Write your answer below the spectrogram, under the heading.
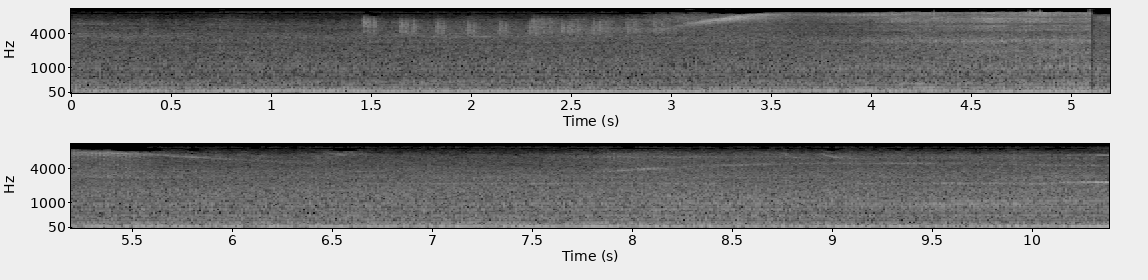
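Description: Steady low engine rumble, with a higher whine that rises about three seconds in and fades away after about five seconds.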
